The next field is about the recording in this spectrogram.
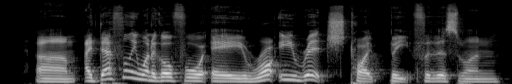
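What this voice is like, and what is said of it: Put-on British accent. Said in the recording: “I don't know why you said that in a British accent”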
